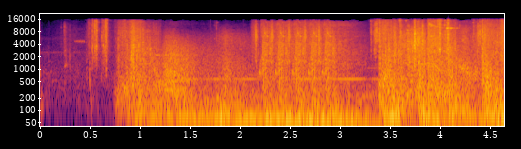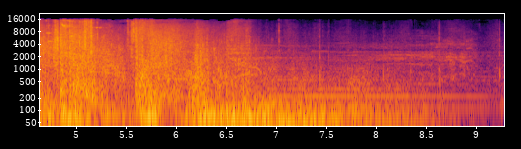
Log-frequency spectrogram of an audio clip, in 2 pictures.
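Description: Rapid revolver gunfire in the Western video game Red Dead Redemption 2, a loud burst of repeated shots fired from two Colts, mixed with horse whinnies and hoof clops, then fading to ambient background.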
